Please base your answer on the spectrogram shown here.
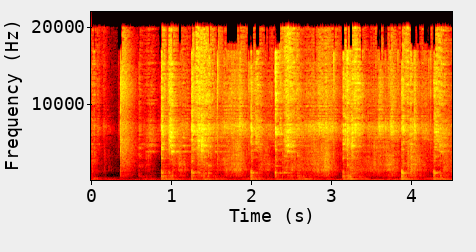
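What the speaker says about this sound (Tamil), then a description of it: "தனியாவில் தனியாவிலேருந்தும் சவுண்டு வருது படப்படன்னு" Coriander seeds and dried red chillies dry-roasting in a hot pan for chicken and mutton masala, with a steady scraping stir and light crackle and pops throughout, close and fairly loud, no talking.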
